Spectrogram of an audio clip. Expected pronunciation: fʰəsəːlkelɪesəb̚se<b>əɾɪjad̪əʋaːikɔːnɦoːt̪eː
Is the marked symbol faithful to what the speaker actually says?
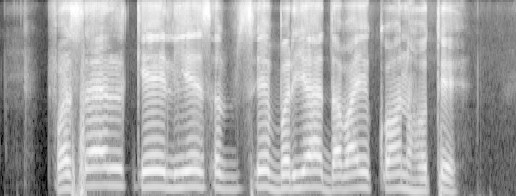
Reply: yes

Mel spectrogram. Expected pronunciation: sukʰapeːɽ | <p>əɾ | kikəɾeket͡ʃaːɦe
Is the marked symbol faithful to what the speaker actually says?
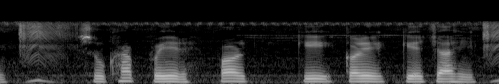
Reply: yes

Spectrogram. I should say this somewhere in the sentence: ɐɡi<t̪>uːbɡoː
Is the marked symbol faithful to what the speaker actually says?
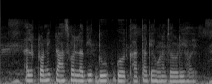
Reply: no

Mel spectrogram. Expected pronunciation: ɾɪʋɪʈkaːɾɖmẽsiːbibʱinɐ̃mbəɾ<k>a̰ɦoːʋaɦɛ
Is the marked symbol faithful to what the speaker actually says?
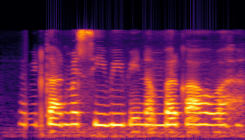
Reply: yes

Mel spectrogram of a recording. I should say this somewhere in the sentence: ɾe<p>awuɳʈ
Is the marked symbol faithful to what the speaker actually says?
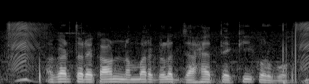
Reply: no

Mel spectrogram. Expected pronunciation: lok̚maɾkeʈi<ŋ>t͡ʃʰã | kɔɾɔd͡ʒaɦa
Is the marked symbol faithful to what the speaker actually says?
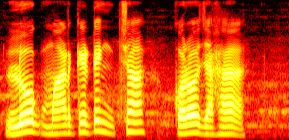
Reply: yes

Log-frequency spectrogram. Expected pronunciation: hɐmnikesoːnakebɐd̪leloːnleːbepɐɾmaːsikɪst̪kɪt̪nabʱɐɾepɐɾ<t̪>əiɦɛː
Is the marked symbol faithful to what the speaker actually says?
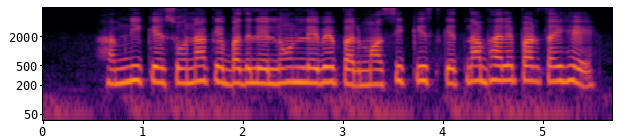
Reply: yes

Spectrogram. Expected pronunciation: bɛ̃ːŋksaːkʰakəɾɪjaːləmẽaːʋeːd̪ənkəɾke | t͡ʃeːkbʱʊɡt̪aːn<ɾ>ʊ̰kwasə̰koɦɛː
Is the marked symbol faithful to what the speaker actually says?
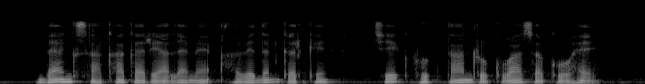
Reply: yes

